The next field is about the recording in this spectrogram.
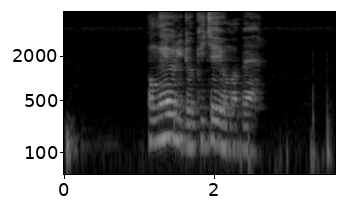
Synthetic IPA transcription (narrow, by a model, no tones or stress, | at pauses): oŋejoɾitokit͡ʃejomabɛɾ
